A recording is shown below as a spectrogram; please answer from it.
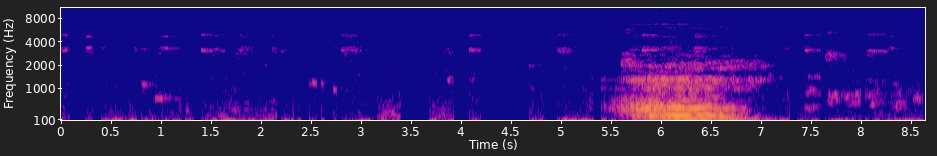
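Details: A napping baby pony breathes softly with faint rustles, then lets out one loud, deep, rough snore lasting over a second, followed by quieter breaths.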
